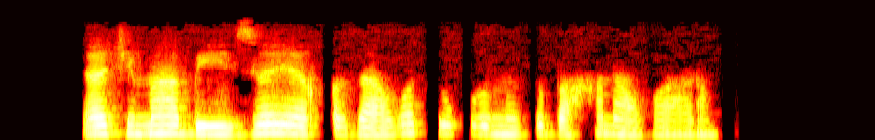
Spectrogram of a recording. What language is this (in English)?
Pashto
